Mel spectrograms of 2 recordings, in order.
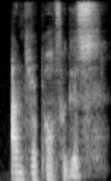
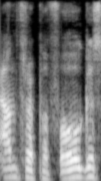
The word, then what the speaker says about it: Anthropophagus: Anthropophagus. Anthropophagus. The Noel is a pl anthropophagus. Anthropophagus. Yes, I've heard people pronounce it anthropogus. I'm like, what the are you on about?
